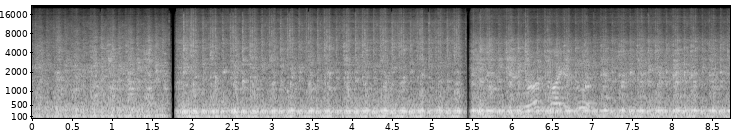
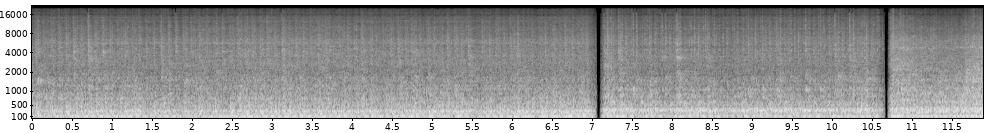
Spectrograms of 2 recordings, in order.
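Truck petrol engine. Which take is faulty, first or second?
first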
